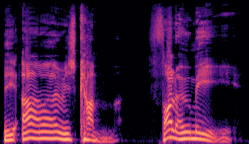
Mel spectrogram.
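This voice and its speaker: A man voicing a brave, steady badger leader in a storybook, giving gruff commands to rally his friends. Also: a little high, slow pace, pitched above the performer's own voice. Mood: rousing. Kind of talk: storybook character voice in audio play.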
